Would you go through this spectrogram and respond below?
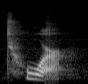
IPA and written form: tʊə (tour)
